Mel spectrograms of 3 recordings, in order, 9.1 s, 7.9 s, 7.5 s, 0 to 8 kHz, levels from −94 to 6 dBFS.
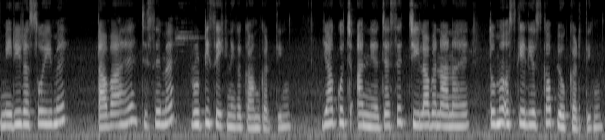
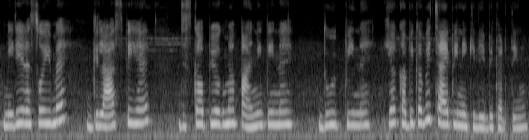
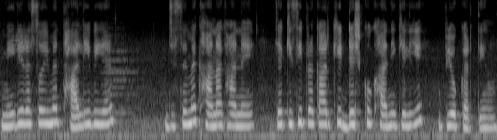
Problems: constant background noise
